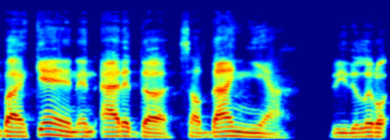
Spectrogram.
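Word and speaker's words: Saldaña: Zoe Saldana, for example. That's how you pronounce her name, Saldana.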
